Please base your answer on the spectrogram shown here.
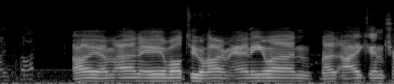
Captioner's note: robot voice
